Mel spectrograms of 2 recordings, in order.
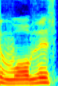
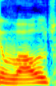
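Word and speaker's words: vowels: कुछ बच्चों ने इसे वोवेल्स पढ़ा होगा, तो गलत प्रोनाउंसिएशन, अभी तक हमने चीज़ों को समझा है, उसे आपको ठीक करना है। ठीक करने का ही नाम लर्निंग होता है। तो ये वाउल्स होता है और ये कॉन्सोनेंट।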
